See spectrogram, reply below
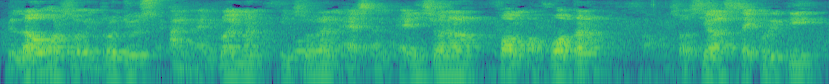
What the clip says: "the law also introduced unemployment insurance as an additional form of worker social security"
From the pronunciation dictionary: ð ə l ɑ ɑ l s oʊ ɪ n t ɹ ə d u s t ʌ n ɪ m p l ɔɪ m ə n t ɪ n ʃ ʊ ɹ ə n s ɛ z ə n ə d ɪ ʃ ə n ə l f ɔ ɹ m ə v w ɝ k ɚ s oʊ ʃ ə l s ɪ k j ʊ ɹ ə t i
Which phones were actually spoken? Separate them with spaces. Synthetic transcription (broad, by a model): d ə l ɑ ɑ l s oʊ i n t ɹ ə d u s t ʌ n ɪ m p l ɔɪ m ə n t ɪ n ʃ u ɹ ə n ɛ s ə n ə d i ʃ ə n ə l f ɔ ɹ m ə f w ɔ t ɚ s oʊ s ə l s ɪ k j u ɹ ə t i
